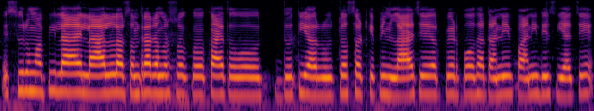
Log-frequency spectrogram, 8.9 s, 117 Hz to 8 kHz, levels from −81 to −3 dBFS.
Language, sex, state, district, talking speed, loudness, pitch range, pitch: Halbi, female, Chhattisgarh, Bastar, 180 wpm, -27 LUFS, 215-230 Hz, 220 Hz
